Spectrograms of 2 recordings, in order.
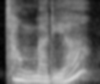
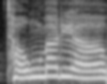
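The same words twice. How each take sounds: First: 정말이야 dipping low, then rising at the end; disbelieving question. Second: 정말이야 high and drawn out slowly; insistent assertion. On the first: Mother doubting the staff's claim, asks 정말이야 with rising disbelief. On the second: Staff insisting to the doubting mother, 정말이야 high and emphatic. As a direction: insist on 정말이야, stretched and pitched up. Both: Acted.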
